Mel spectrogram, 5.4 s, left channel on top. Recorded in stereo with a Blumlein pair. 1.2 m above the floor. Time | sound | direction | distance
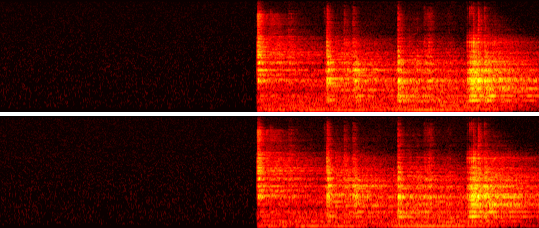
2.6 | scissors | 5° left | 3 m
